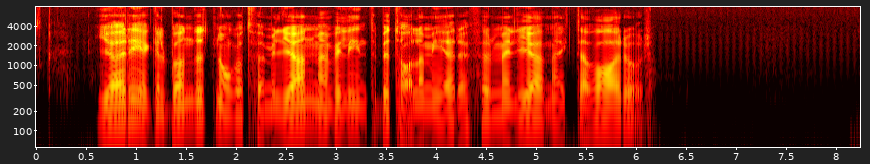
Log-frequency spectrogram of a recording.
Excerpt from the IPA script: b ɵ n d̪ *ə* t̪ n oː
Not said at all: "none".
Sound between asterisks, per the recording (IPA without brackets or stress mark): ə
